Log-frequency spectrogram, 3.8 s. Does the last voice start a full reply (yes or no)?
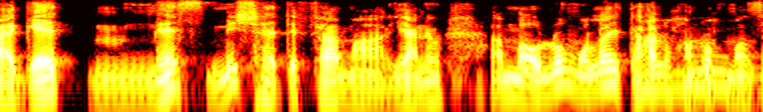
no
